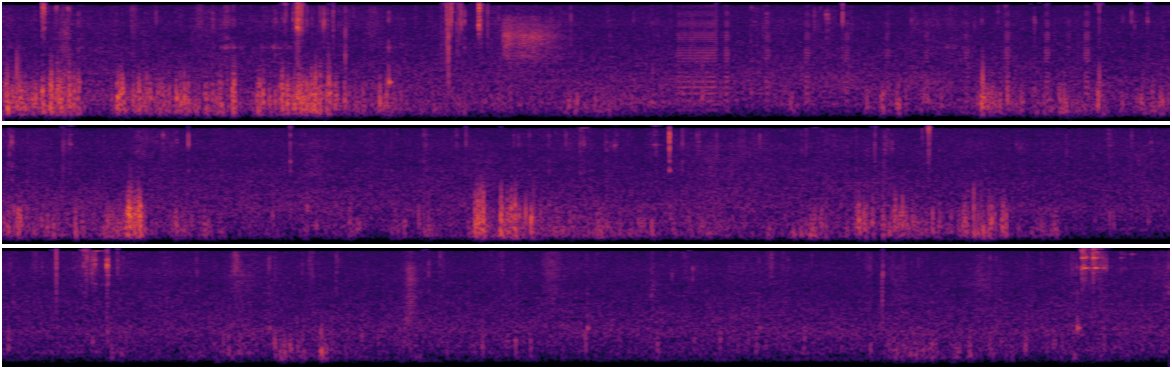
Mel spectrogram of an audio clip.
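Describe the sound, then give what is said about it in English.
Footsteps crunch across snow in a steady, uneven series of gritty steps, with wind hiss on the microphone, distant aeroplanes, a few birds, and guide dog Vance sniffing, and no talking. “Footsteps crunching.”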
